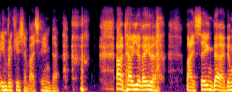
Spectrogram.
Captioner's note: laughs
